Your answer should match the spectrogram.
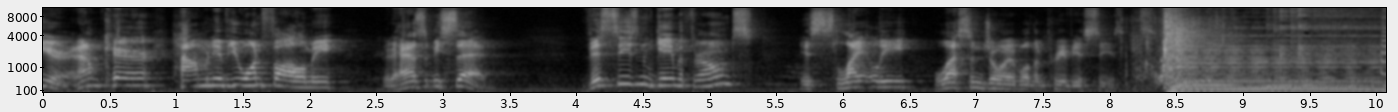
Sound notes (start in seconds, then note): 8.2 whip crack; 8.2 spaghetti western music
